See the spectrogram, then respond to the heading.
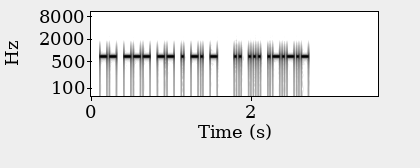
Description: Morse code, heard as a keyed tone, about 40 wpm, 700 Hz. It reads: MOMENT IS.
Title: Sentences from Top 1000 Words 40wpm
